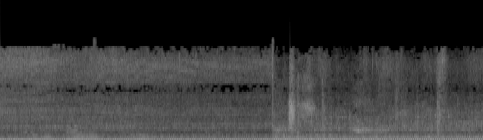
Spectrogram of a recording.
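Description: Heavy diesel engine running steadily at idle, growing louder about three and a half seconds in.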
